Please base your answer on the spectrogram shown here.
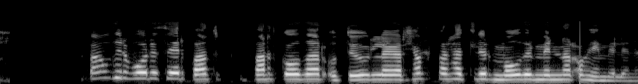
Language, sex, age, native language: Icelandic, female, 30-39, Icelandic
